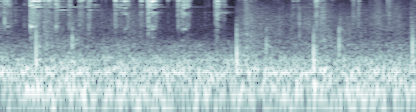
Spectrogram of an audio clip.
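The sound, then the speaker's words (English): A bunch of keys that were hanging on a wall jangles for about two seconds, a quick run of bright metallic clinks and jingles over a low steady rumble, at moderate volume, with no one talking. “Oh, there's a key hanging on the wall.”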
